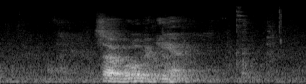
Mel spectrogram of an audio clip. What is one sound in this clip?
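A man speaks into a microphone in a large echoing room.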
